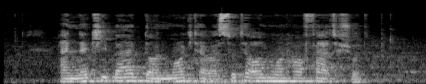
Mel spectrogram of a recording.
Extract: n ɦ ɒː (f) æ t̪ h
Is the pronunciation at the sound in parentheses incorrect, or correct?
correct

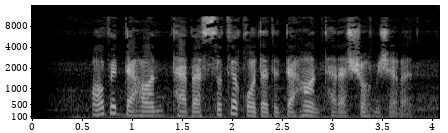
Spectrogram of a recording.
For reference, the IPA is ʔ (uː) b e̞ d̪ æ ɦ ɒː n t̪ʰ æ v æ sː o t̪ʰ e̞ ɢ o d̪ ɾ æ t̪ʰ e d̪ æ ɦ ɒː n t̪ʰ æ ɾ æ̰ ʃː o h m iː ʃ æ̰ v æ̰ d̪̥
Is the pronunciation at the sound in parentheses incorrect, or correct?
incorrect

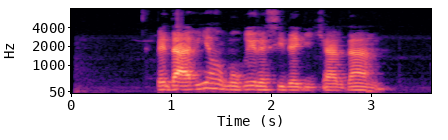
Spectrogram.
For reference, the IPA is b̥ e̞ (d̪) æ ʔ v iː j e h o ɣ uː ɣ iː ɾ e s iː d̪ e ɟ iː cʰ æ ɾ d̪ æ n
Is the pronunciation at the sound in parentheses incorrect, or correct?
correct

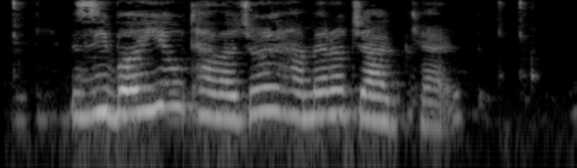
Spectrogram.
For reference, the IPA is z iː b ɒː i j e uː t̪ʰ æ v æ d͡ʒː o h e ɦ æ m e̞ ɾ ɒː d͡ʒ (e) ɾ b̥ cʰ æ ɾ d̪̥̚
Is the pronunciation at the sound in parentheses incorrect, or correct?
incorrect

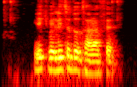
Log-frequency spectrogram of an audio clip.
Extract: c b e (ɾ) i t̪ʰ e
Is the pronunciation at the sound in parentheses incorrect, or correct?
incorrect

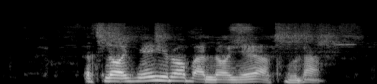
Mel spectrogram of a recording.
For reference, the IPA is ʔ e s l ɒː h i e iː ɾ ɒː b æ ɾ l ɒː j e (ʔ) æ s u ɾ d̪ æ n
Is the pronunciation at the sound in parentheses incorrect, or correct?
incorrect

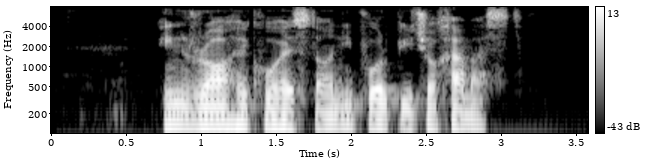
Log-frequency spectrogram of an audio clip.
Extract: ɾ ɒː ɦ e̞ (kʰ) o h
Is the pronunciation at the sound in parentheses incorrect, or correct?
correct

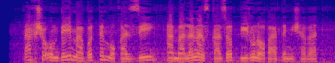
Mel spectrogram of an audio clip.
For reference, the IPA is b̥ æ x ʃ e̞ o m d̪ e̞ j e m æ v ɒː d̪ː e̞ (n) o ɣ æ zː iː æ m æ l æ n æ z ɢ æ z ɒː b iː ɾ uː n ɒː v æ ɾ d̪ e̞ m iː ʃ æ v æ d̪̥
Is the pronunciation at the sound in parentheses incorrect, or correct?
incorrect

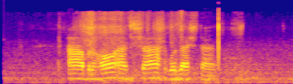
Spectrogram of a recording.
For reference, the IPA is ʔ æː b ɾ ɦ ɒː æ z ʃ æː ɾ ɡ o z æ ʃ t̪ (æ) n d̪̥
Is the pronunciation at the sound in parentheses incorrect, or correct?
correct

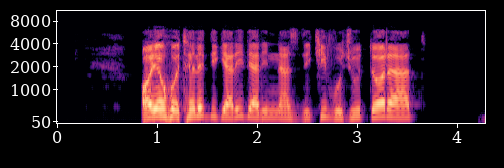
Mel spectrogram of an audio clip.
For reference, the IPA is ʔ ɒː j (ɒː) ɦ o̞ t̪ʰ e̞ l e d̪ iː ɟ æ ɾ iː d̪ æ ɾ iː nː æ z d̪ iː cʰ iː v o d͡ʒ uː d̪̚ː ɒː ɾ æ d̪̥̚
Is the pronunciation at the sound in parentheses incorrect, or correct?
correct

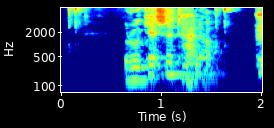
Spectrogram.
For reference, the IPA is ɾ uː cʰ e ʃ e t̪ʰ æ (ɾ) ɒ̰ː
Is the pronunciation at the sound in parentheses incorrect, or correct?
incorrect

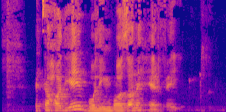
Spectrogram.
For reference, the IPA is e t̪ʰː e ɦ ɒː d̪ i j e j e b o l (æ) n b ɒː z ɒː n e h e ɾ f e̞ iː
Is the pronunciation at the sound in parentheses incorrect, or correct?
incorrect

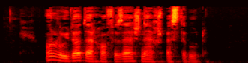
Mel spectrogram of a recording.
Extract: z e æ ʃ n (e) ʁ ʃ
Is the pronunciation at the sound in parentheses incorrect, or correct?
incorrect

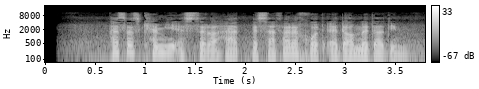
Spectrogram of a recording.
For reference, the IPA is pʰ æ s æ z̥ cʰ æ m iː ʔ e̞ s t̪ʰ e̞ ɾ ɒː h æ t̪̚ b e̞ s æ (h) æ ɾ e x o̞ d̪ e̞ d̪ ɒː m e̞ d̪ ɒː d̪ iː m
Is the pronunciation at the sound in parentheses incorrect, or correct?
incorrect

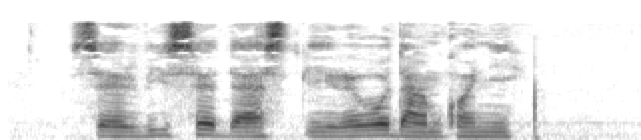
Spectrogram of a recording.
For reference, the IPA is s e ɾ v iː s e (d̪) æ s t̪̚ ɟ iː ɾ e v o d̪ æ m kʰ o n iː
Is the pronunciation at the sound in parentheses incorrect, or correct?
correct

